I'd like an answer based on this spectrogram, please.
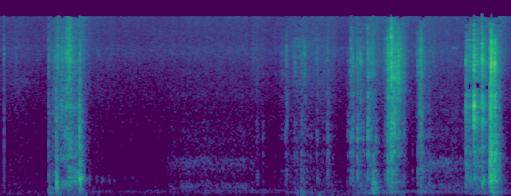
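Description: Plastic surprise eggs and small plastic toys clattering and rustling as hands rummage through a box of them, in three short bursts: about half a second in, around the middle, and near the end.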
